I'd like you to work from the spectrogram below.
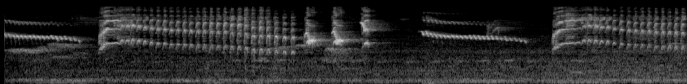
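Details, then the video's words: Long-tailed shrike singing a clear, melodious song of bright whistled phrases in bursts, with a few sharp, loud notes in the middle and a quiet pause before the phrases return. "cendet gacor sirrrrr syahdu"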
